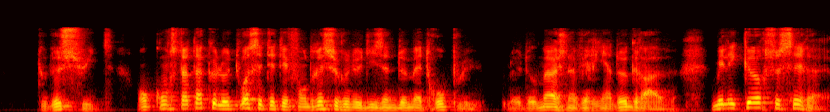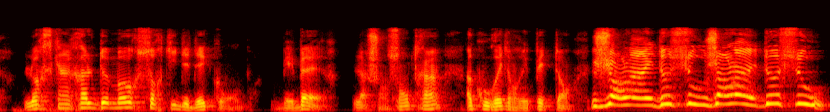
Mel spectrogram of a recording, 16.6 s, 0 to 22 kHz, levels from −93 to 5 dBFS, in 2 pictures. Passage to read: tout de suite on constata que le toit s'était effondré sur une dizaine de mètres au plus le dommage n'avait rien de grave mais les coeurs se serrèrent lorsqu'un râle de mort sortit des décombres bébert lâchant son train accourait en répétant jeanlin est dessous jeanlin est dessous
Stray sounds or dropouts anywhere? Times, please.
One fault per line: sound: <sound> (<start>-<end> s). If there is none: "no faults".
no faults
